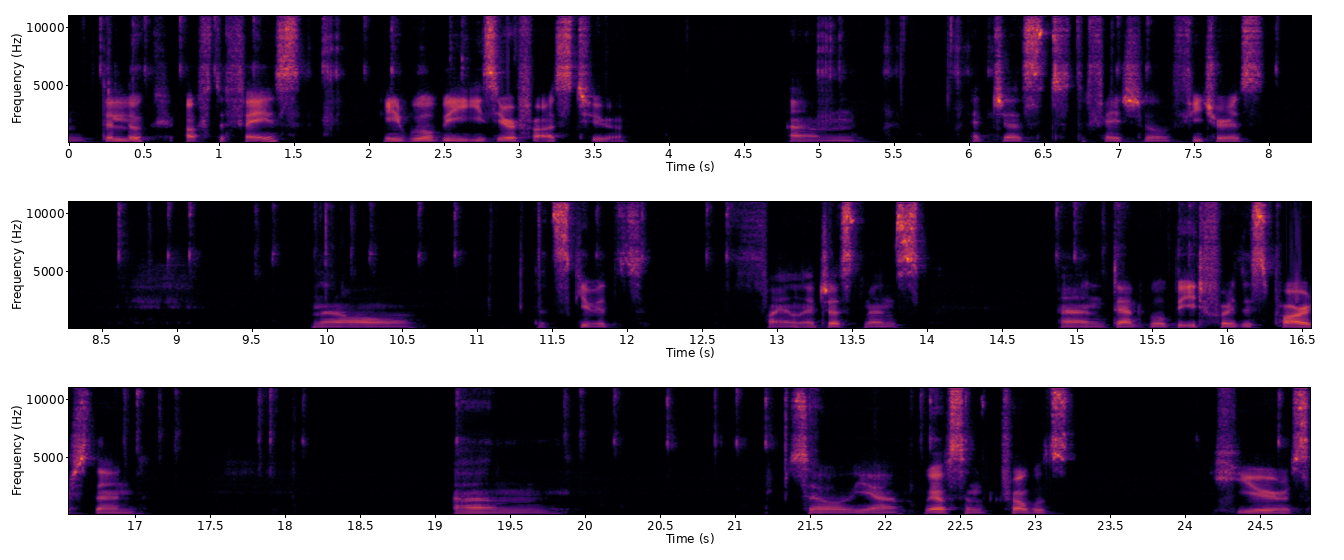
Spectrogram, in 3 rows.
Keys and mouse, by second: 0.5 Tab, 4.3 o, 4.8 g, 7.0 Tab, 8.9 Tab, 9.3 a, 9.5 b, 10.5 click, 10.5 q, 11.8 ctrl+t, 13.5 ctrl+z, 14.6 ctrl+z, 16.5 g, 17.6 g, 18.0 Tab, 19.4 Tab, 20.8 q, 21.4 g, 22.5 Tab.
